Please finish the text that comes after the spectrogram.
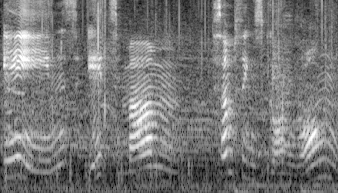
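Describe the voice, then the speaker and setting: A woman's voice: a little high, lively intonation, slow, rough recording. A woman playing a worried middle-aged mother leaving a plaintive, sighing voicemail in an audio drama. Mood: anxious, despairing.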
